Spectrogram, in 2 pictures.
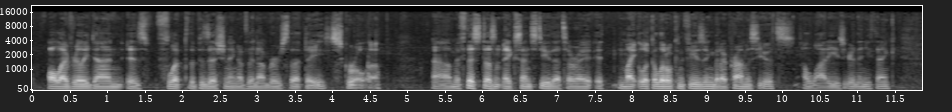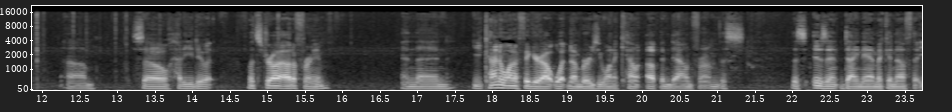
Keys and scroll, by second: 11.9 shift+Return, 12.4 shift+Return, 13.0 shift+Return, 15.2 f.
